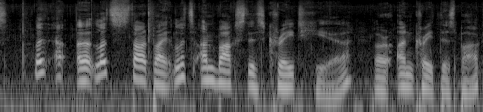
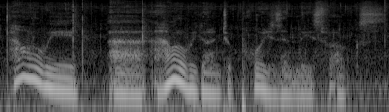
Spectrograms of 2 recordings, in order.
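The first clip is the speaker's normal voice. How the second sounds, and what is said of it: Whispered speech. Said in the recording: “I'm going to lower my voice to a whisper”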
